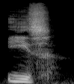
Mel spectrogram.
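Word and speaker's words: Ys: Romaine says it's pronounced ease. – Oh, too bad. I say Wise.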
